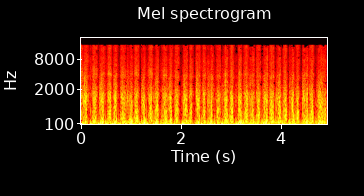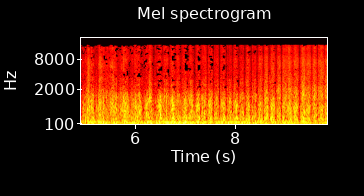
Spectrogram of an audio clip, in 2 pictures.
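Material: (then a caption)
Foam. Fingertips scratch fast and aggressively on both sides of a black foam microphone windscreen. The result is a dense, rapid rasping that is heavy in low rumble, with a steady low tone running underneath. It eases slightly in loudness about halfway through.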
